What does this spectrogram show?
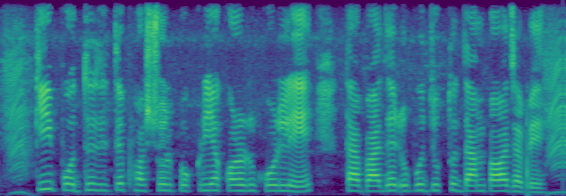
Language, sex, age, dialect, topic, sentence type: Bengali, female, 25-30, Northern/Varendri, agriculture, question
